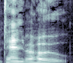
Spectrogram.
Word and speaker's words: Tangipahoa: Your buddy, the governor, was in town last night, and he supports the move to Tangipahoa.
